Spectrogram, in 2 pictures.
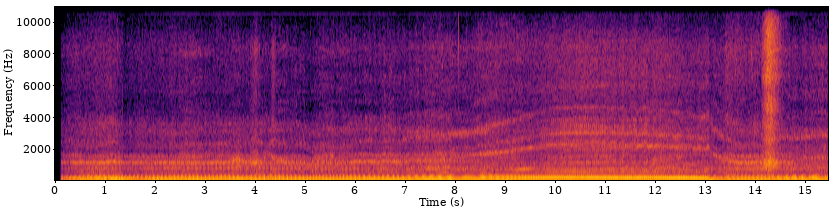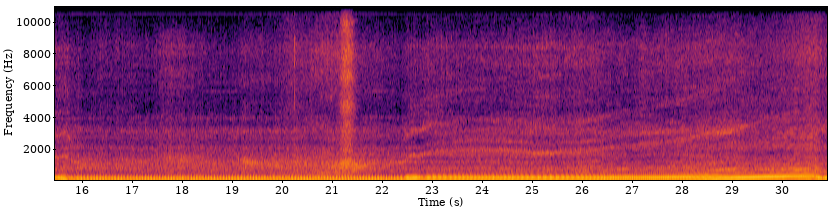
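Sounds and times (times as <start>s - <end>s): motorcycle engine revving: 0.1s - 30.9s
brief sharp noises: 14.1s - 14.6s, 21.0s - 21.7s.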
